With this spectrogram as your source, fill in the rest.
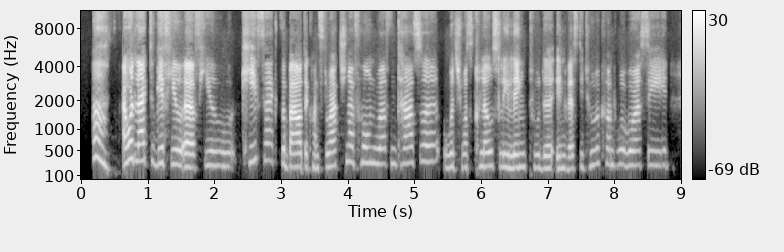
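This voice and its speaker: At a moderate pace, a woman with a German accent speaks in a high pitch with ordinary pitch variation, the sound dry and close with no echo. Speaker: art historian, research associate. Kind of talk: academic presentation.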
